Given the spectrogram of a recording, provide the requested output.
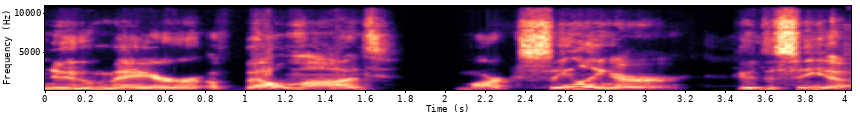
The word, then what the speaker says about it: Seelinger: I've been calling him Seelinger forever, and the other day I discovered that I was saying it wrong, so I apologize for that.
